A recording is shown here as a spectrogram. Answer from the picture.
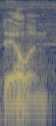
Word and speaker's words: Dallin: Because originally I said Dallin. And he said it's Dallin, like Talon.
